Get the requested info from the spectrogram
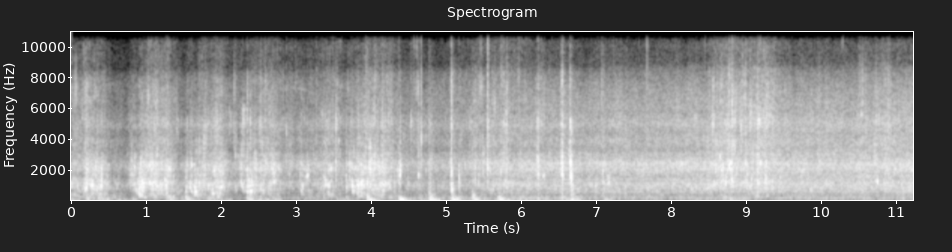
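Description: Splashing and wading through shallow water, with scattered knocks and scrapes as a plastic kayak is hauled over a stony streambed to the mouth of a culvert; the splashes thin out into a steady hiss for the last few seconds.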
